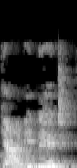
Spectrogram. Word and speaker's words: candidate: It's not candidate, it's not candidate, it's candidate. Yes, the candy like to eat. So the same candy, another date, mix both of them and pronounce candidate.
